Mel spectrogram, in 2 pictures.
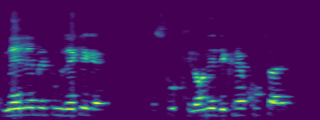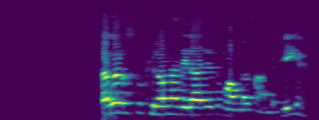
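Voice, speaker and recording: A man with a very high voice teaches physics in a chatty exam-prep lecture. He keeps asking his students rhetorical questions and slips English terms into his talk. The recording sounds dull and lo-fi. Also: fairly bright tone. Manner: mixes English terms into Hindi.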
